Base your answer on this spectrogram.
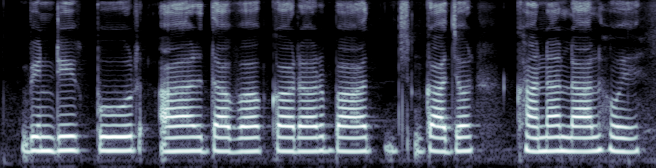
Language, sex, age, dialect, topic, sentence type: Magahi, female, 41-45, Northeastern/Surjapuri, agriculture, question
